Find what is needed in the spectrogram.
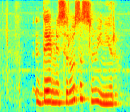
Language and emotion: Russian, neutral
